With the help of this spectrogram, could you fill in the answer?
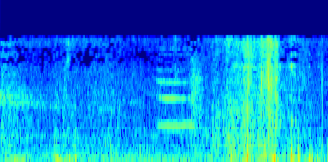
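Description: A cat named Elf gives a brief, fairly high meow, followed by soft shuffling and scratchy rustling noises in a quiet setting with no talking.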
